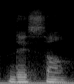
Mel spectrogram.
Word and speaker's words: dessin: Tu na fais pas de dessin. This is pronounced as dessin, nasal sound for a.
